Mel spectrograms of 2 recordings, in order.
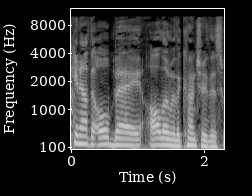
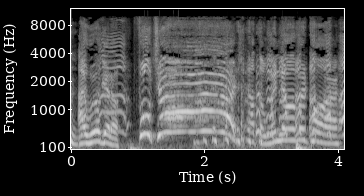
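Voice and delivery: laughing; 7 semitones higher, slower than usual. Real, not acted.

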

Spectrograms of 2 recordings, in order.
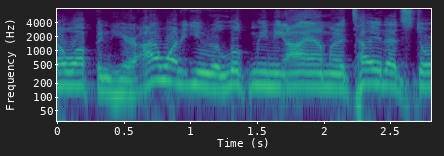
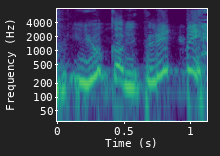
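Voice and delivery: put-on higher, slow comic Indian accent; movie line in a mock Indian accent; 6 semitones higher, slower than usual. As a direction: do it as a hammed-up Indian. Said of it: "an Indian".

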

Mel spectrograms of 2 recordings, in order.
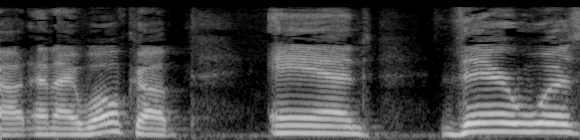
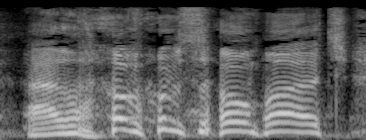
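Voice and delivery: laughing through the words; slower than usual. Real, not acted. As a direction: gush with a laugh. Host gushing over cupcakes, laughing.

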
